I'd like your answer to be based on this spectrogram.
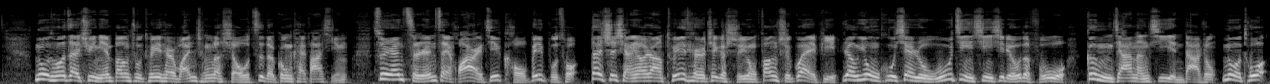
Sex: male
